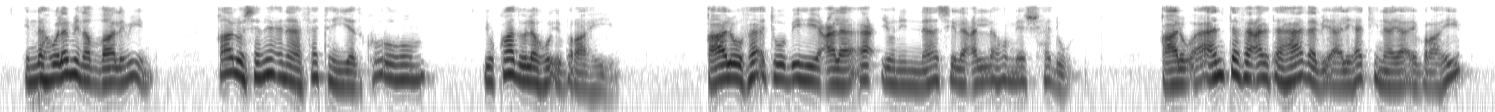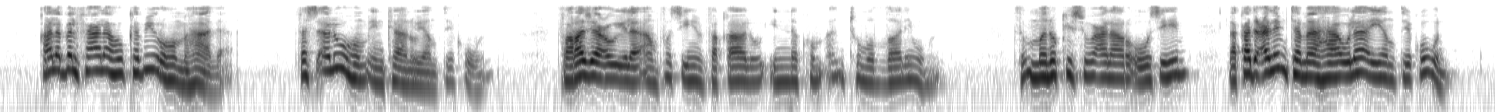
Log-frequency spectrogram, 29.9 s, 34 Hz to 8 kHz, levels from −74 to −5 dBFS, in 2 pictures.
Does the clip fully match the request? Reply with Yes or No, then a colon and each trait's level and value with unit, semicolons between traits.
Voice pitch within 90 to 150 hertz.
No: medium, 170 Hz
